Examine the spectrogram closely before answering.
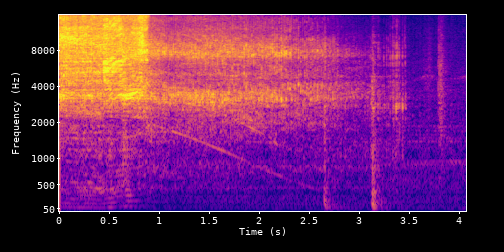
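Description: An angle grinder whines loudly, then spins down.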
